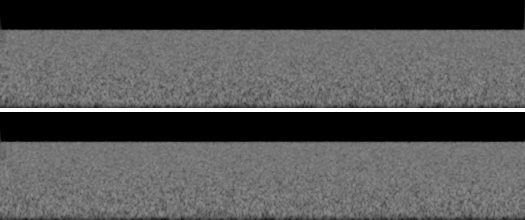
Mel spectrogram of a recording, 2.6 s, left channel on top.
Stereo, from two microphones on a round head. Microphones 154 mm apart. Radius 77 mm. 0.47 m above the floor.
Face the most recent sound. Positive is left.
No sound to turn to.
